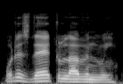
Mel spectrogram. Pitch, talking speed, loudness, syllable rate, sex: 125 Hz, 340 wpm, -14 LUFS, 6.8 syllables/s, male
